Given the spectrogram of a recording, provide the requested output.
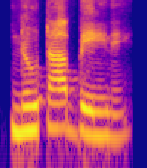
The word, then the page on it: nota bene: Indian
